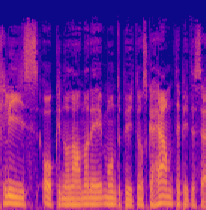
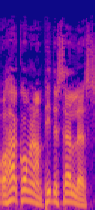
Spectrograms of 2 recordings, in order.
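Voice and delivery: high, announcing talk-show host voice; 6 semitones higher, 3 dB louder than usual. Retelling how a talk show introduced a guest: imitating a talk-show host's introduction. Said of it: "så att det har blivit så här".

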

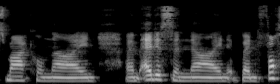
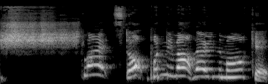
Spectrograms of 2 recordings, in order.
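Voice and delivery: very high-pitched yelling; 12 semitones higher than usual. Retelling what gets said to the TV: imitating screaming at the TV. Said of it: "screaming at the, the T V going".

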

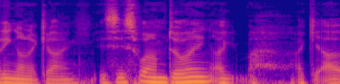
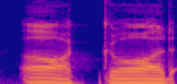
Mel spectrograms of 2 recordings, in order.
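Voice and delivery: put-on panicked, freaking-out voice; 5 dB louder than usual. Retelling panicking while the boss investigates, retelling freaking out. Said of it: "I'm like freaking out, just going".

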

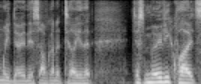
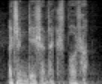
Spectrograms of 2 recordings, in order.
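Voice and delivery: put-on Scottish-accented voice, lower and quieter; 4 semitones lower, 5 dB quieter than usual. Imitating another speaker who sounded like Sean Connery: Sean Connery voice. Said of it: "she just became Sean Connery".

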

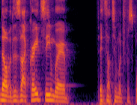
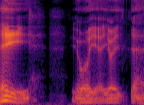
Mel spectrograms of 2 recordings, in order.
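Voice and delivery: put-on quiet, low old man voice; 5 semitones lower, 5 dB quieter than usual. Describing a film character in a newer movie, imitating an old man hunched over a bar. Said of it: "he's an old man hunched over a bar".

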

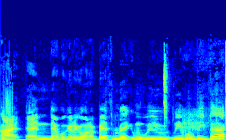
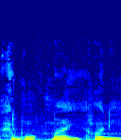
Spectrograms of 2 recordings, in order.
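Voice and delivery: cartoon storybook bear voice; 6 dB quieter than usual. Asked how the bear talks, the speaker answers in a Winnie the Pooh voice. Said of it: "Why does he talk that way? He's like".

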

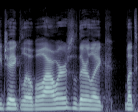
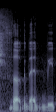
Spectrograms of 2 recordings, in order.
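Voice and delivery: very low, breathy whisper; 13 dB quieter than usual. Retelling what a cast member said on the show: EJ's really low voice. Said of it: "Her voice got really low".

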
